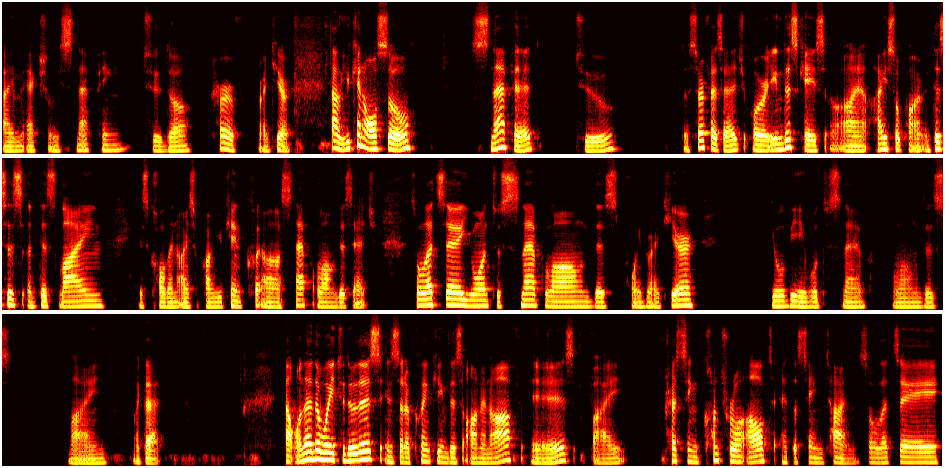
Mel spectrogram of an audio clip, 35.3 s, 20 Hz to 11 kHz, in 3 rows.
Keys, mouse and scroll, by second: 30.6-35.2 ctrl+alt+drag.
